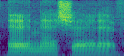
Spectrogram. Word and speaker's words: initiative: Initiative. And then the final, this is silent.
